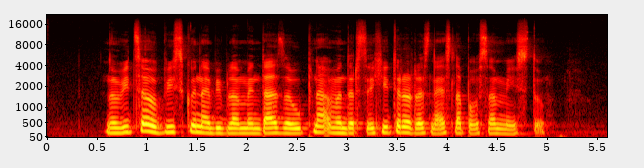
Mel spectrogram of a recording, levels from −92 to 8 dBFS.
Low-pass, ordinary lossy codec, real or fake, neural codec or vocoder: 19.8 kHz; none; real; none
